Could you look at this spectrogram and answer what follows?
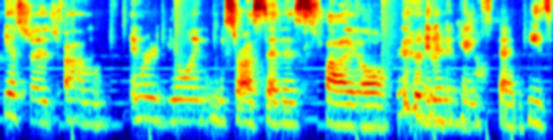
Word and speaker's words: Aceves: It's always ve. Aceves.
